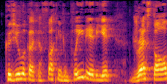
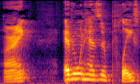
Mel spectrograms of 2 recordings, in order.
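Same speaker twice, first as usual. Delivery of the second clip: ordinary delivery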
